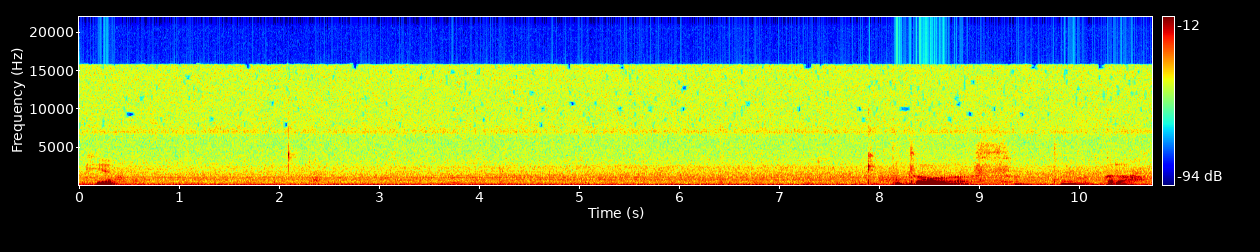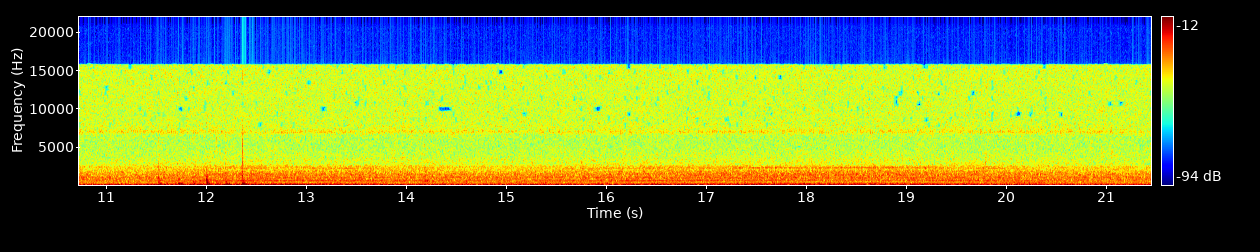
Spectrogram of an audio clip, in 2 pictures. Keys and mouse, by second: 0.5-2.3 middle drag, 3.1-4.0 drag, 5.0-6.4 drag, 6.8-7.4 middle drag, 8.2 s, 10.1 drag, 12.2 g, 13.9 drag, 14.3-15.7 middle drag, 16.1-19.9 middle drag, 20.9 click.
